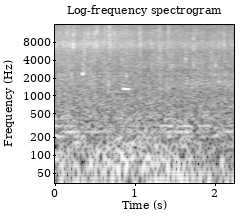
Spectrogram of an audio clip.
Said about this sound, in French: Est-ce bien la fin de l'orage? Ou le début d'une nuit agitée?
